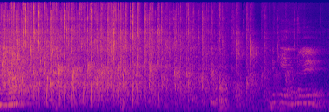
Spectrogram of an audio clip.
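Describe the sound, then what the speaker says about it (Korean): Applause from an audience at an invited lecture and performance in Flushing, New York, as a performer stands, a dense steady patter of clapping that fades out, with a voice speaking near the end. "한번 일어나실 때 박수해 주시기 바랍니다."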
